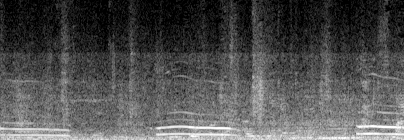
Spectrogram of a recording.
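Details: Stray cats fed rice and fish at a pagoda give a run of long, level-to-falling meows, one after another, with a quieter low call between them and a faint hum behind.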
